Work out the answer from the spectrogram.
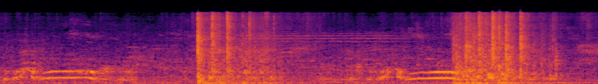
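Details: Baby pigeon, angry during an attack, giving two drawn-out low nasal notes, each followed by loud flurries of flapping or scuffling.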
